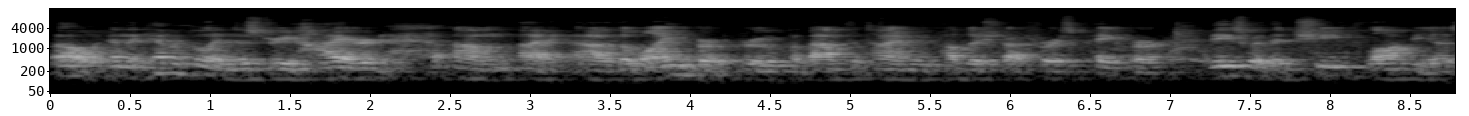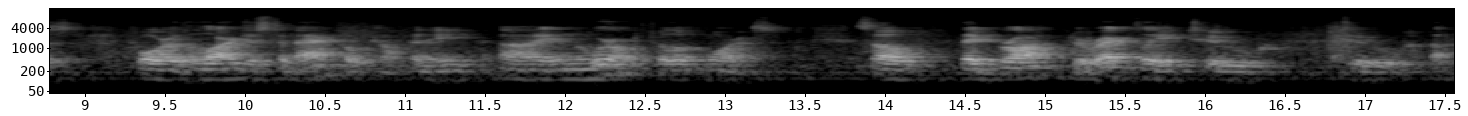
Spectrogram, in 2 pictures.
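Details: Adult man with essential tremor that also affects his hands and ended his surgical work; voice wavers; voice tremor (essential tremor).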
